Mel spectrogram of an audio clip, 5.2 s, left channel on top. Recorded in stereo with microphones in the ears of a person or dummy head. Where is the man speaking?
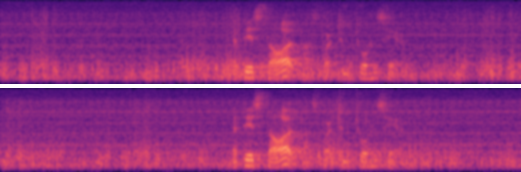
10° right (ahead or behind), 0.7 m.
